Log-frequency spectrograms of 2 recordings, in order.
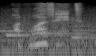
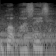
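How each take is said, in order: First: Soft question with rising end; quietly stumped, tune going up; puzzled recall. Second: Low, soft self-questioning; trying to remember. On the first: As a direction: keep searching, lifting the last word. Asks himself again, still stuck. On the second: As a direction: think aloud quietly, searching the memory. Forgets last tip, tries to recall. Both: Acted.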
